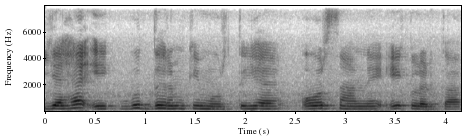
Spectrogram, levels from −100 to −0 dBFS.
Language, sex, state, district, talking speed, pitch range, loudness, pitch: Hindi, male, Punjab, Fazilka, 160 wpm, 195-225 Hz, -18 LUFS, 210 Hz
